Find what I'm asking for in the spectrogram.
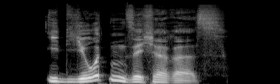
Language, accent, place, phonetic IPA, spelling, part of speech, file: German, Germany, Berlin, [iˈdi̯oːtn̩ˌzɪçəʁəs], idiotensicheres, adjective, De-idiotensicheres.ogg
- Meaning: strong/mixed nominative/accusative neuter singular of idiotensicher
